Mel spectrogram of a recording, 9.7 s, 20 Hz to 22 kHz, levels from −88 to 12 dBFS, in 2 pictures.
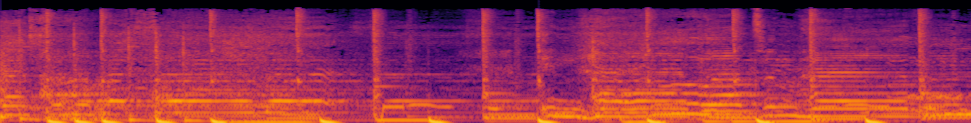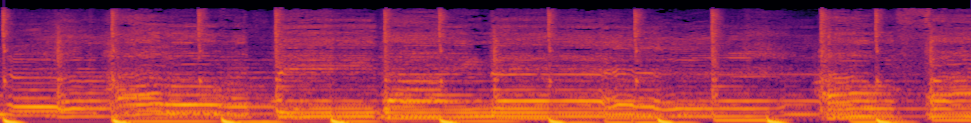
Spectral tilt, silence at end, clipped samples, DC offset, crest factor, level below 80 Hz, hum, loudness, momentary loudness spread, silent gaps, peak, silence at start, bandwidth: -5.5 dB/octave; 0 s; under 0.1%; under 0.1%; 10 dB; -16 dBFS; none; -12 LUFS; 3 LU; none; 0 dBFS; 0 s; 17 kHz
